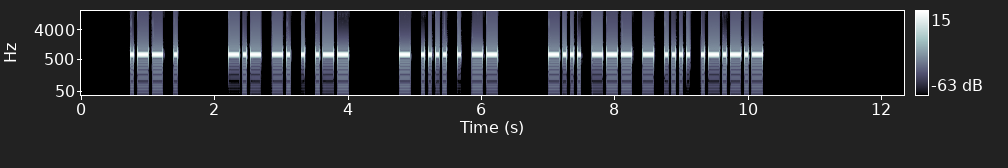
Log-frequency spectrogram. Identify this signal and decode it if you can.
Morse code, heard as a keyed tone, about 21 wpm, 700 Hz. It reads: WE KNEW THEM BOTH.
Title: 2x Word-Spacing - Sentences from Top 400 Words - 22wpm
